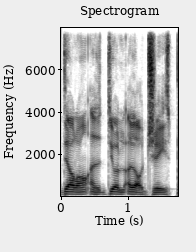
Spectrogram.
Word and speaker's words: d'Orléans: Louis-Philippe Joseph d'Orléans, butchered that one.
